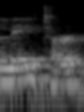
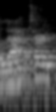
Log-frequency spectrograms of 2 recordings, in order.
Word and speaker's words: latter: So this is very very common the former and the pronunciation of that is not later it's latter. So latter two t's remember if you have yes okay think think about it if I say l a t.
